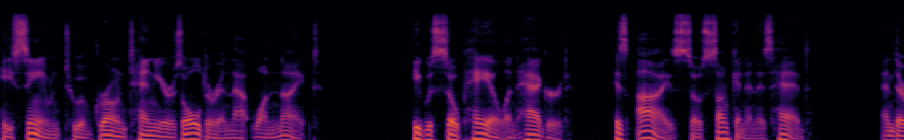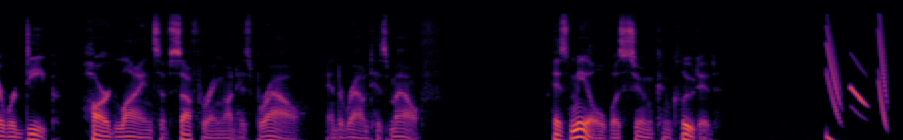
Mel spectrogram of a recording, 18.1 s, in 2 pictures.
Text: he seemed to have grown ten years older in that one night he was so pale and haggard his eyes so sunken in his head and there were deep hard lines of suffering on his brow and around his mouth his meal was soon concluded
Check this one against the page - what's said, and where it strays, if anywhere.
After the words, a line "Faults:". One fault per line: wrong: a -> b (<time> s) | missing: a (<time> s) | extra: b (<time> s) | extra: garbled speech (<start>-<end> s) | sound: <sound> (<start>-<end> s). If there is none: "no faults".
he seemed to have grown ten years older in that one night he was so pale and haggard his eyes so sunken in his head and there were deep hard lines of suffering on his brow and around his mouth his meal was soon concluded
Faults:
sound: chirp (17.3-17.9 s)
